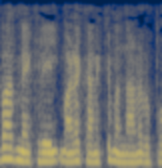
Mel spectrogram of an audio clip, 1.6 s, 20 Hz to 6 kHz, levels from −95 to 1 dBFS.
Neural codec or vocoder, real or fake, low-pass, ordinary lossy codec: none; real; 5.4 kHz; none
